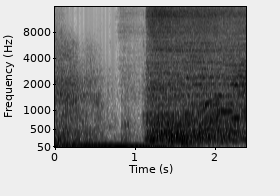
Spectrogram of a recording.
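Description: A deep low rumble under muffled music for about a second, then a sudden loud rush of noise as the full sound opens back up, over a leap and a pyrotechnic spark burst.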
